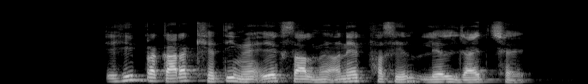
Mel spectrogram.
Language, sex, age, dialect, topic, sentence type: Maithili, male, 25-30, Southern/Standard, agriculture, statement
